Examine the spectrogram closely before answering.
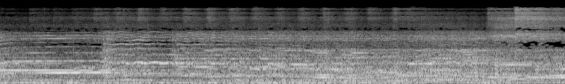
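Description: Live blues-rock band playing: electric guitars with held lead notes over bass and drums, loud and unbroken.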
